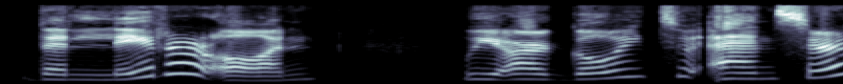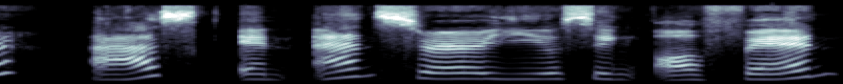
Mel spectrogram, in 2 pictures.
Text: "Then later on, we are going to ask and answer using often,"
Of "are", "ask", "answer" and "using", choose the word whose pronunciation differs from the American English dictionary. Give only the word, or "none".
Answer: using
